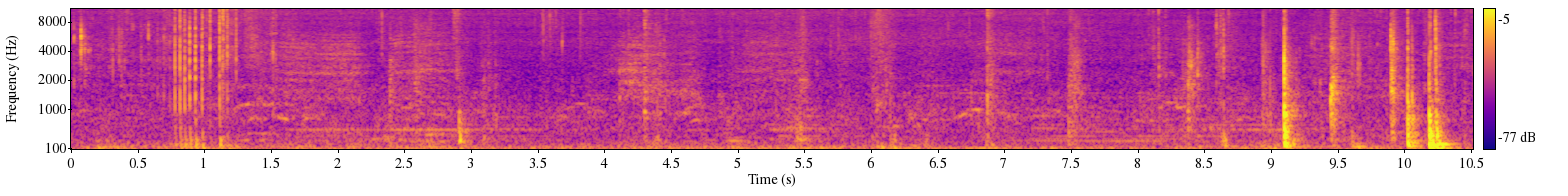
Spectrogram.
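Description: Fillet knife cutting through albacore tuna flesh with gloved hands handling the fish: faint, soft wet slicing and squishing sounds, with a few sharp knocks near the end.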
